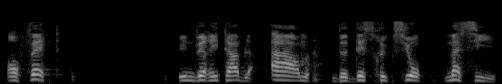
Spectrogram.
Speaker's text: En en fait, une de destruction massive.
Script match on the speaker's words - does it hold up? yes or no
no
